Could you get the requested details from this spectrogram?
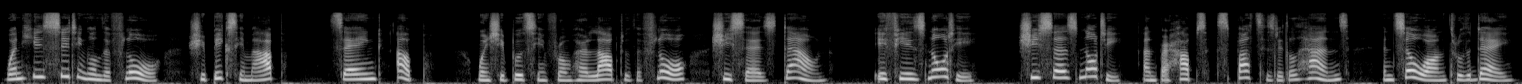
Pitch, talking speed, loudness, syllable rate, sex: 235 Hz, 175 wpm, -19 LUFS, 4.1 syllables/s, female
